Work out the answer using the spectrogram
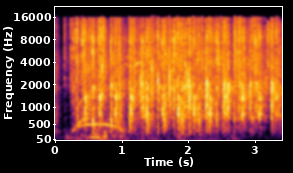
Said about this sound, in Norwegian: Vi har vært veldig heldige og fått to gjester i dag. Audun Lysbakken fra Sosialistisk Venstreparti og Knut Arild Hareide fra Kristelig Folkeparti. Gjerne klappe litt for dem.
